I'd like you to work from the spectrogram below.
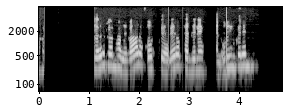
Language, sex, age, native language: Icelandic, female, 40-49, Icelandic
